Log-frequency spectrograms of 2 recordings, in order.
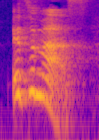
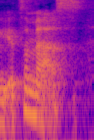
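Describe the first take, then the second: First: Much higher and louder, throwing up her hands; exasperated exclamation. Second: Said in the usual way. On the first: Real, not acted. To viewers, repeating her verdict on politics, exasperated outburst. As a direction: blurt it out the second time, fed up.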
